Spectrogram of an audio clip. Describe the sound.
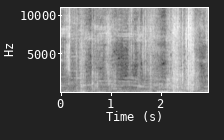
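Thin Bible pages being flipped: a few soft, papery rustles and crinkles, very faint and spread over a few seconds, with no one talking.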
